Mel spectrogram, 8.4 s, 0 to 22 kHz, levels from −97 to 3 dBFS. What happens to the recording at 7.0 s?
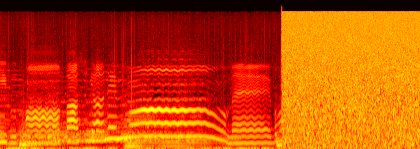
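At 7.0 s the audio is in a stretch of samples built from the wrong bytes, running from 5.64 s to the end. Because the reader joins each sample's bytes wrongly, fast-changing low bits become large values, producing loud broadband noise rather than the waveform-shaped distortion of clipping.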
